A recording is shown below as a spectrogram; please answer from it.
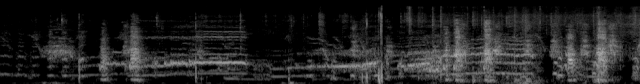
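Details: Hens and roosters of many breeds calling together in a barn on August 26, 2023, with steady overlapping clucks, a few longer tonal cries and sharp squawks building into a busy chorus.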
